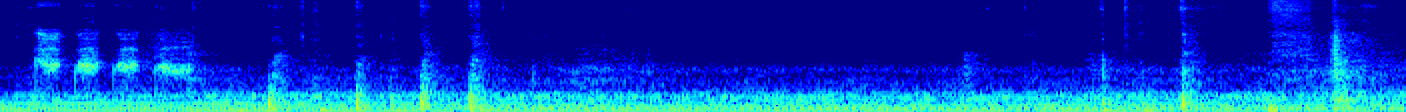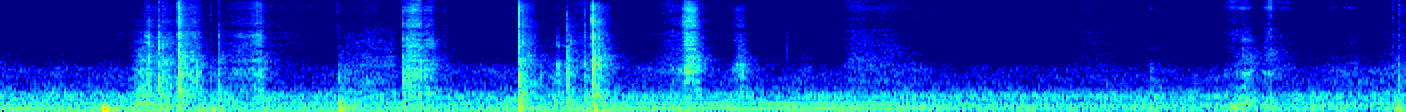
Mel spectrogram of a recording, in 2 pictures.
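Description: A marking pencil scratching lines onto batting along a plastic quilting ruler, with scattered clicks and knocks as the ruler is moved and set down on the table. A steady low hum runs underneath.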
